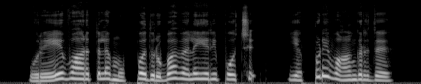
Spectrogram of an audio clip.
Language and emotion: Tamil, sad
